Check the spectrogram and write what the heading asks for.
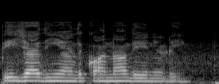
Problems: background sounds at intervals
